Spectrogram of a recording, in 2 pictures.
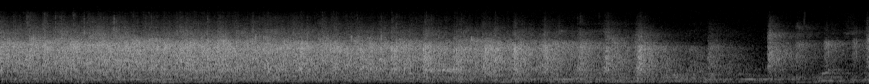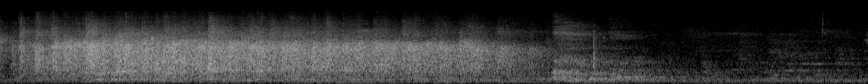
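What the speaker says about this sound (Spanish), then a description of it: "Un fuerte aplauso para ellos." An audience gives sustained applause at a Three Kings coronation ceremony in Maribáñez, dipping briefly midway, swelling again, then thinning to a fainter patter near the end.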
